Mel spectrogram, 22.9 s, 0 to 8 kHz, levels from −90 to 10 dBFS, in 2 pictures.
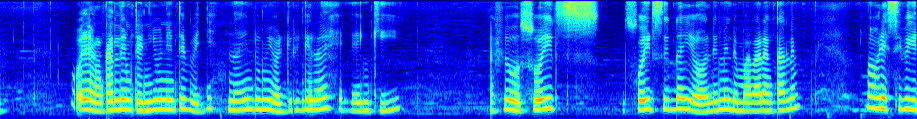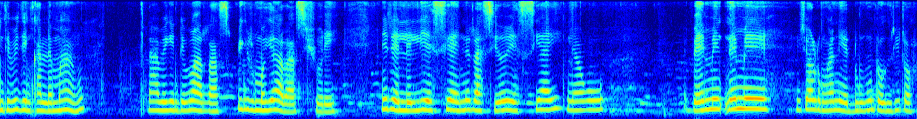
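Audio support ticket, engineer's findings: No faults found in this speech recording.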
